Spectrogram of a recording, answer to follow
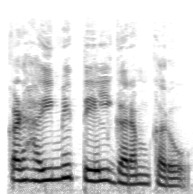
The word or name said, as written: कढ़ाई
